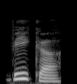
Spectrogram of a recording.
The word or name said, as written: Vika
